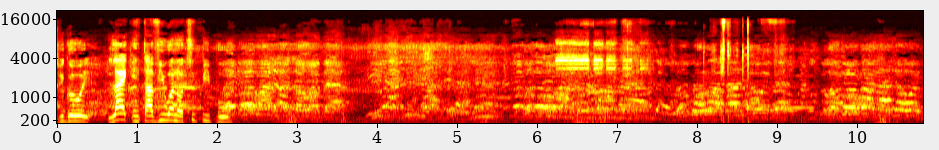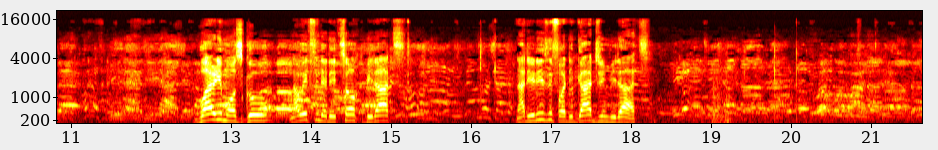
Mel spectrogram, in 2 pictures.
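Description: A crowd of young men chants loudly outdoors.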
